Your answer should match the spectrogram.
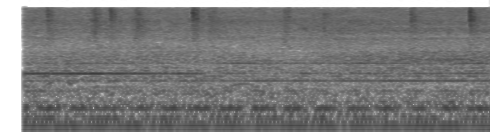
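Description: A steady mechanical hum of several fixed tones over a background hiss, like an air-conditioning unit or an idling engine. One higher tone drops out about halfway through.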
